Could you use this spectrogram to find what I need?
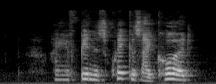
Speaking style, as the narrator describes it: she panted

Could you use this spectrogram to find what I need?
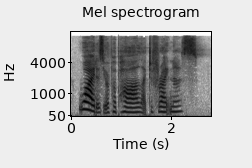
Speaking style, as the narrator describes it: said the pretty girl, with a sigh and a little shudder

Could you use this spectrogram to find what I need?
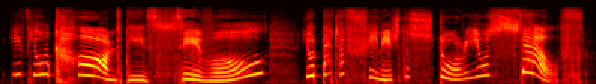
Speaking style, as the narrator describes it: the Dormouse sulkily remarked

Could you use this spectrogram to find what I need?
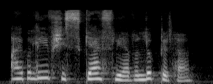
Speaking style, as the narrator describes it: sighed Mrs

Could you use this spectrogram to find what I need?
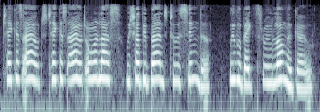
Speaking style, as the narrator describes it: cried the loaves as before

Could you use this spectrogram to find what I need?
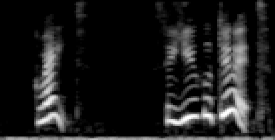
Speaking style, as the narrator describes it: said Isis brightly

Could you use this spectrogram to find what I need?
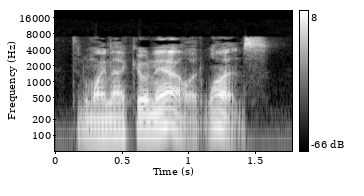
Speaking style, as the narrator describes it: He sighed

